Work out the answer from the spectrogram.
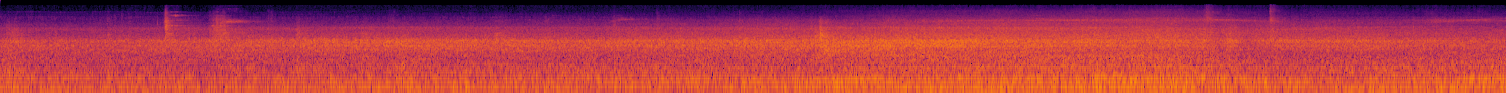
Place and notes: Ume. Holmsund Ferry Terminal. Ferry docking
Holmsund - Vaasa ferry docking and unloading.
